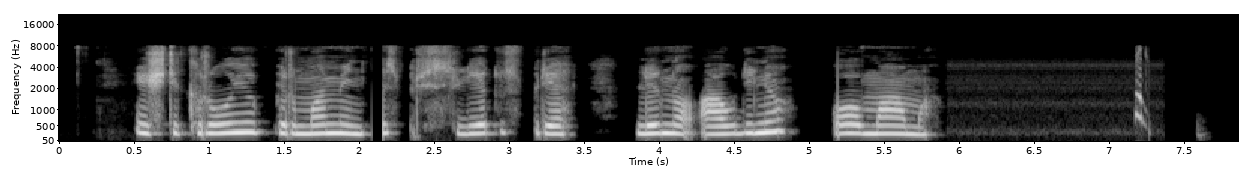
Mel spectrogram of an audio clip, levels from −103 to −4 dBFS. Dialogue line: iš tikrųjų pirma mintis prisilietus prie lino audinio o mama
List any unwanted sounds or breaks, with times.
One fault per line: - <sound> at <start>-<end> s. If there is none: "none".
- dropout at 2.1-2.2 s
- chirp at 7.2-7.3 s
